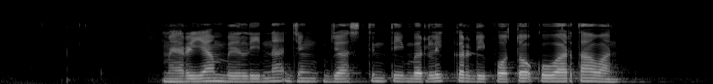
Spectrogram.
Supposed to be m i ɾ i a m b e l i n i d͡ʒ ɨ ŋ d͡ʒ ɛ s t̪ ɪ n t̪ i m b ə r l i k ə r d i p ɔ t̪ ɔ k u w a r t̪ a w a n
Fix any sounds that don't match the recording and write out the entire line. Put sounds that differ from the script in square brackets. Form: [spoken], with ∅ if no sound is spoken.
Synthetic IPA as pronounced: m [a] ɾ i a m b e l i n [a] d͡ʒ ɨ ŋ d͡ʒ [a] s t̪ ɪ n t̪ i m b ə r l i k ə r d i p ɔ t̪ ɔ k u w a r t̪ a w a n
